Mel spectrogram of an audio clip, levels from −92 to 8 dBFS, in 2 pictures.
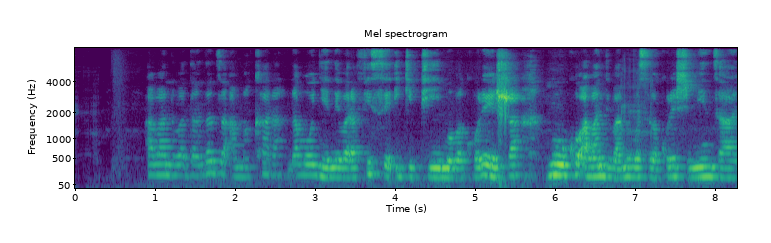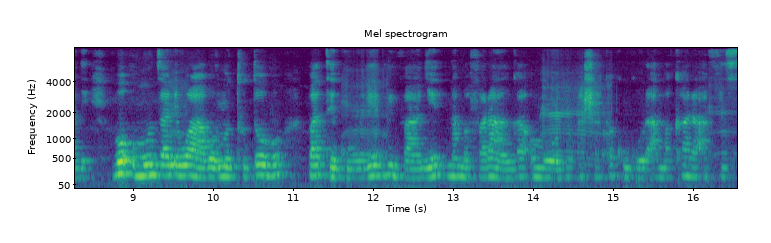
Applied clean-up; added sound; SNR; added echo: neural separator model SepFormer DNS4.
